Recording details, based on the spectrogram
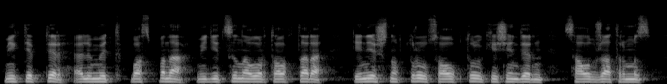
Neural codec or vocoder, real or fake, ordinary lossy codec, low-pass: none; real; none; none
